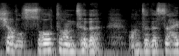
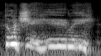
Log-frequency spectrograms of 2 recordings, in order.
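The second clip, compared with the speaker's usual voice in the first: straining; 6 semitones higher than usual. Acted. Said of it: "It sounds like you're straining really hard when you speak".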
